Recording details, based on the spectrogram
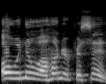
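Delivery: high, loud, thick sarcasm. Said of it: "I'm being sarcastic".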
